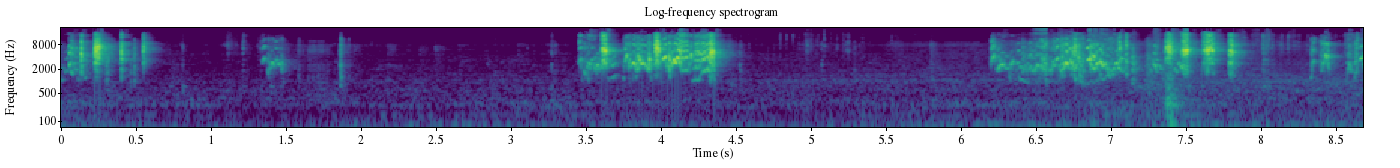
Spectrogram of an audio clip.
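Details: Budgies give short bursts of bright, scratchy chirping separated by near-silent pauses, two louder chattering flurries standing out, plus a soft low thump near the end.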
